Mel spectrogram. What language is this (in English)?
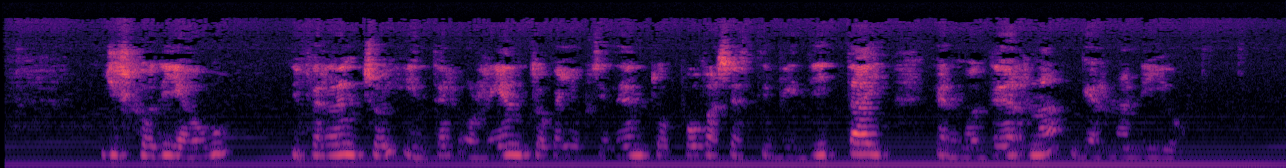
Esperanto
